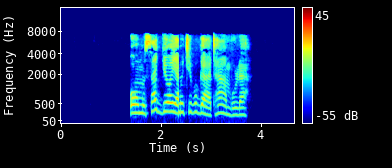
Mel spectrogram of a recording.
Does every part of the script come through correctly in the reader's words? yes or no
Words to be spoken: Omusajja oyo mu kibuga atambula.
yes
